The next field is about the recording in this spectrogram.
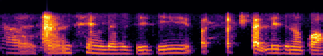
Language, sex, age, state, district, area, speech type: Manipuri, female, 60+, Manipur, Imphal East, rural, conversation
